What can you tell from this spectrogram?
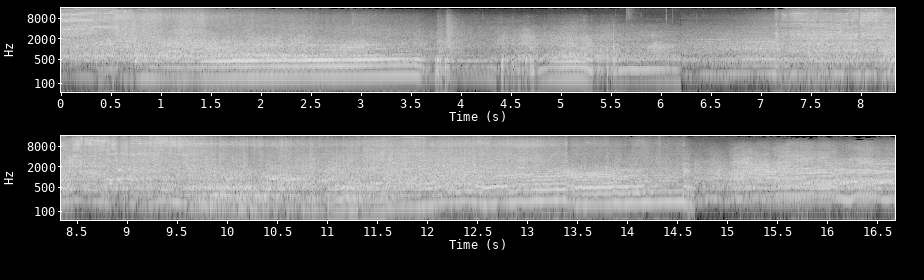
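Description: Rally cars at full throttle, engine pitch climbing and dropping again and again through gear changes and throttle lifts. The sound changes abruptly twice as one car gives way to another.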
